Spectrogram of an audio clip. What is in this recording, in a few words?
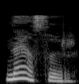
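"naa9ir", Arabic, male; given name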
